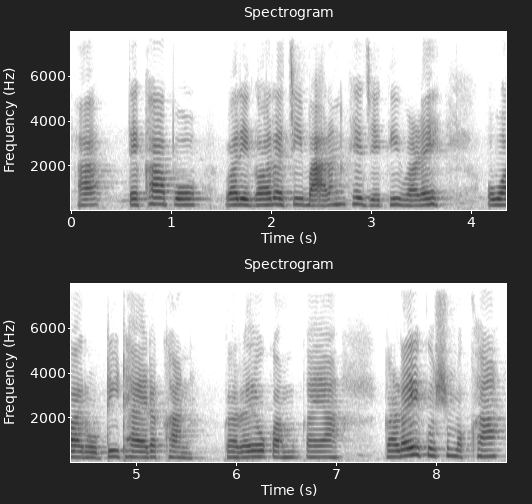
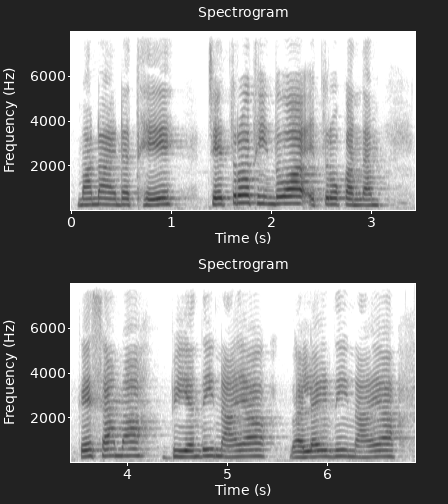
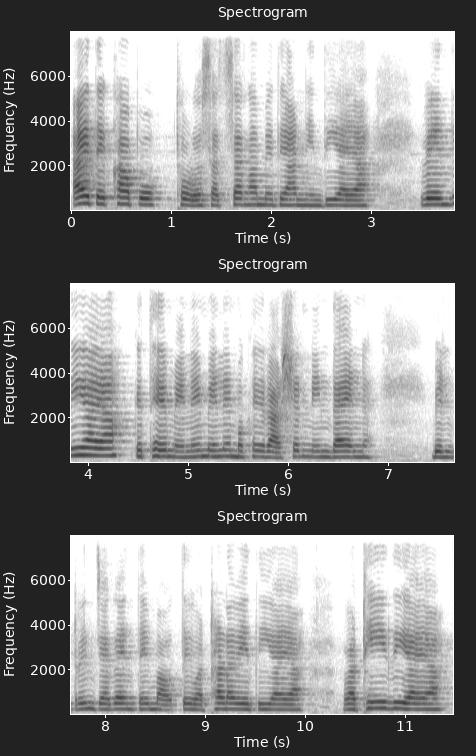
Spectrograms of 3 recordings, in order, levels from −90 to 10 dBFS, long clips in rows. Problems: none marked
